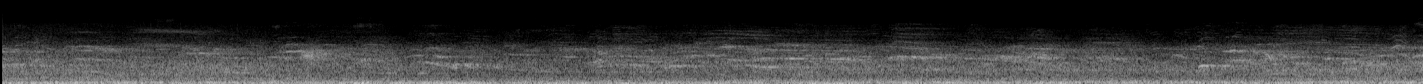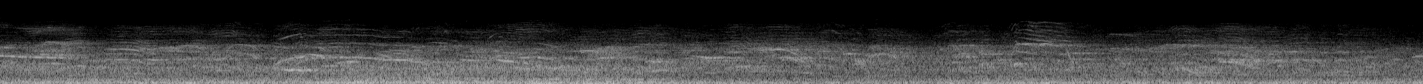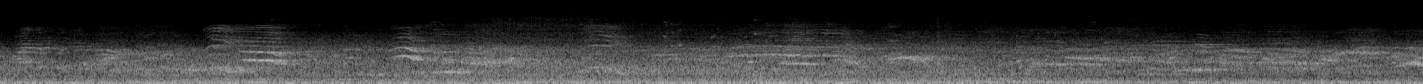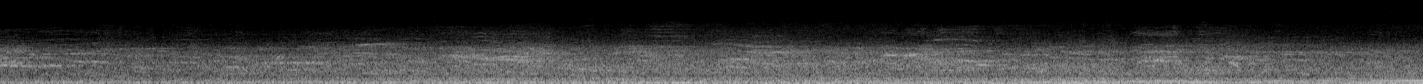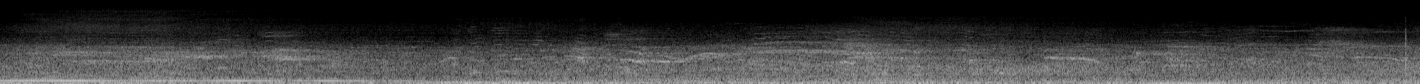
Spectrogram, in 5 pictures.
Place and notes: Canada Nova de St.ª Luzia, Angra do Heroísmo, Portugal - Escola Alto das Covas
These recordings are part of the Linschoten Workshop, a work done with the students of the Francisco Drummond school of eighth year.
A sound landscape workshop with which a mapping has been made walking the city of Angra do Heroísmo, a world heritage site, through the Linschoten map, a map of the XVi century, which draws the Renaissance city. With the field recordings an experimental concert of sound landscapes was held for the commemorations of UNESCO. 2019. The tour visits the city center of Angra. Jardim Duque da Terceira, Praça Velha, Rua Direita, Rua São João, Alfandega, Prainha, Clube Náutico, Igreja da Sé, Igreja dos Sinos, Praça Alto das Covas, Mercado do Duque de Bragança-Peixeria.
Recorded with Zoom Hn4pro.
*This is the sound of kids playing arround at school.
8 November 2019, 09:30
